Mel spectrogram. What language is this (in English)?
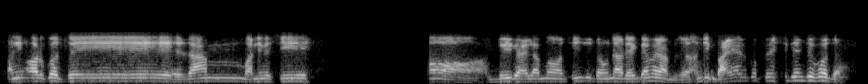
Nepali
